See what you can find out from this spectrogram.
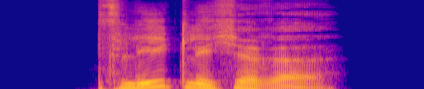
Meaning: inflection of pfleglich: 1. strong/mixed nominative/accusative feminine singular comparative degree 2. strong nominative/accusative plural comparative degree
- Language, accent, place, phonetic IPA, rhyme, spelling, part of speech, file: German, Germany, Berlin, [ˈp͡fleːklɪçəʁə], -eːklɪçəʁə, pfleglichere, adjective, De-pfleglichere.ogg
